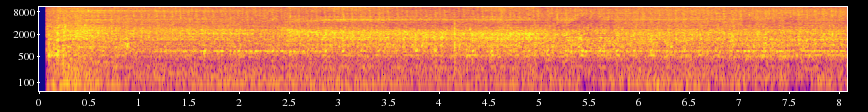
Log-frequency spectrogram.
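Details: 2000 Ford Ranger 2.5L four-cylinder petrol idling with uneven stumbling beat as one cylinder drops out; misfire.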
